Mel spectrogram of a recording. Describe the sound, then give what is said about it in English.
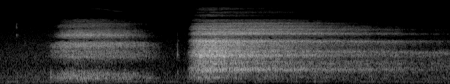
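A deep breath drawn in during a guided relaxation exercise, a steady breathy inhale of about a second, then after a short pause a longer, louder exhale that swells quickly and slowly fades, heard alone. “another wonderful deep breath comes in. And an exhale for pure letting go”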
